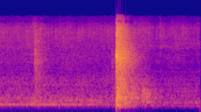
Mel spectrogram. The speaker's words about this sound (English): Shut the freezer door.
